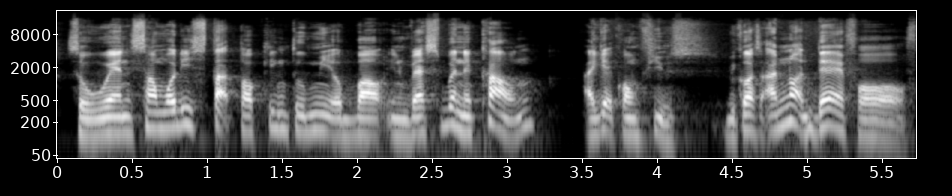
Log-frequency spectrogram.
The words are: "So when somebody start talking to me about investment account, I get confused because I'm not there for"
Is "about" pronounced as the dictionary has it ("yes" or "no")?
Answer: yes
